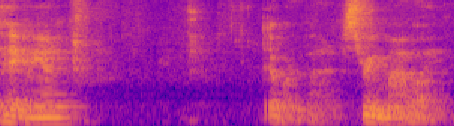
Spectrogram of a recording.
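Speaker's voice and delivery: low, easygoing buddy voice; laid-back Elisha. Retold or imitated. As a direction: shrug it off like a relaxed pal. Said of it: "That's [name]'s version of this".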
